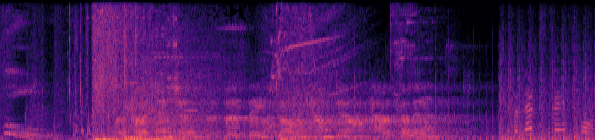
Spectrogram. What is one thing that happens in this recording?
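A bright sparkling chime rings out.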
